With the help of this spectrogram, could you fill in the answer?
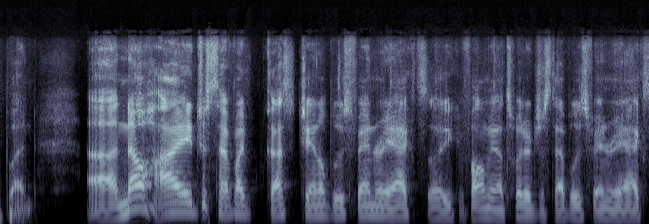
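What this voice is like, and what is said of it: Nasal voice from a cold. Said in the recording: “a little bit of a cold ... under the weather ... my voice is so nasally”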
